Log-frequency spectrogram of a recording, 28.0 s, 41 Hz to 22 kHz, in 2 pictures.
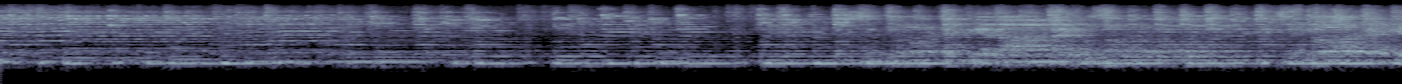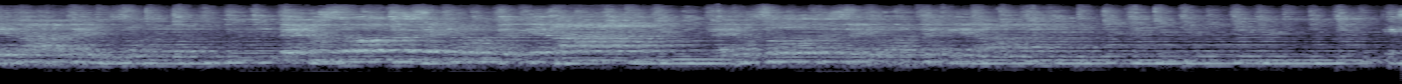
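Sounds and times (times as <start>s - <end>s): church choir singing a hymn: 8.5s - 26.7s, 27.6s - 28.0s.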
